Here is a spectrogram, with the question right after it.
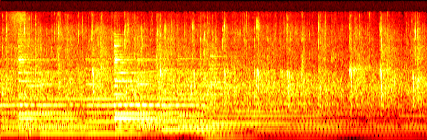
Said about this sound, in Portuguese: O que faz o mesmo, pode aplaudir o Senhor.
